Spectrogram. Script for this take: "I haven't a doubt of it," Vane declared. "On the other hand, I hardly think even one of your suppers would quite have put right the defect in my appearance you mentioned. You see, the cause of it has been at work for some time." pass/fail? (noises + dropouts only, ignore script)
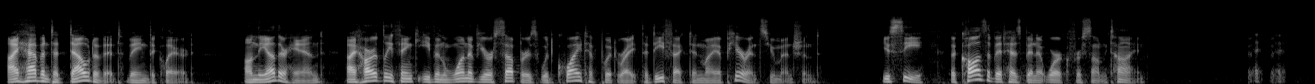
fail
